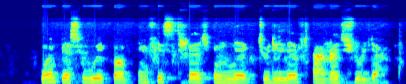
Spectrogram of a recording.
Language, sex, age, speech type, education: Nigerian Pidgin, male, 15-29, spontaneous, tertiary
